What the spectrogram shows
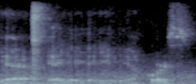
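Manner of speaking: soft, whispered, feigned casualness. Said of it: "We're like".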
